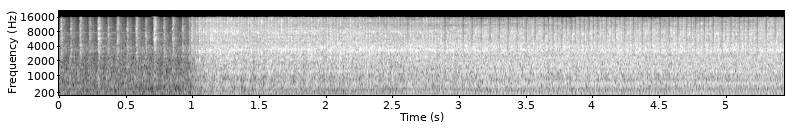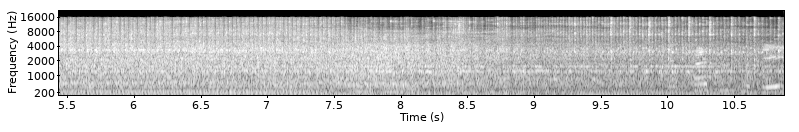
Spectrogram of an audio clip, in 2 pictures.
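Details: 1939 Hudson straight engine on uncleaned carburetor, fuel treatment added: starts and idles with an uneven, lumpy beat around two and a half a second; rough idle.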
